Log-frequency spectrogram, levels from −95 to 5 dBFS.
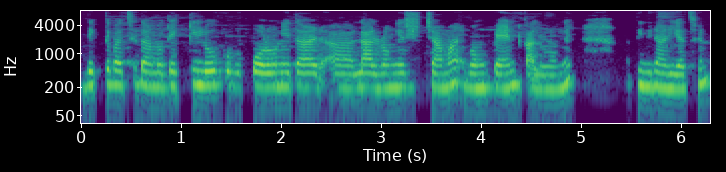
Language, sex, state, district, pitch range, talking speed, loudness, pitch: Bengali, female, West Bengal, Jhargram, 195-220 Hz, 190 wpm, -19 LUFS, 205 Hz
